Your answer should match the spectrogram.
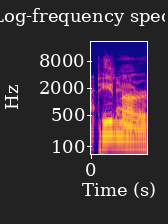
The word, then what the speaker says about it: Piedmont: Piedmont refers to a region of the United States.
